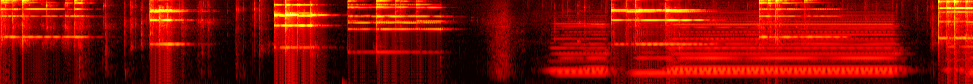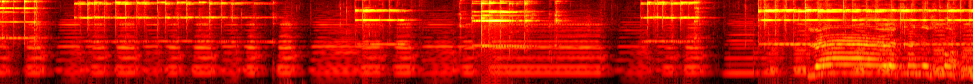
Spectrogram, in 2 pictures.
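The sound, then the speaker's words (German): Bell tones ring in a song about bells: bright, high chiming strikes, then longer sustained ringing notes over a soft lower pattern, growing denser and louder toward the end. “Das Lied hat was mit Glocken zu tun.”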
